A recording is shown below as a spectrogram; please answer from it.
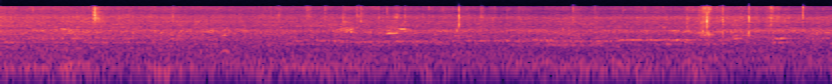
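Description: Steady outdoor background noise, a hiss with faint distant voices, broken by a few sharp clicks about a second in and again near the end.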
